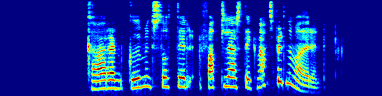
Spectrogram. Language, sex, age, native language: Icelandic, female, 20-29, Icelandic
